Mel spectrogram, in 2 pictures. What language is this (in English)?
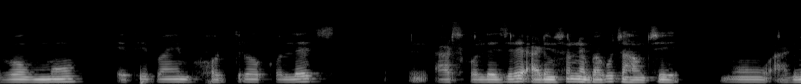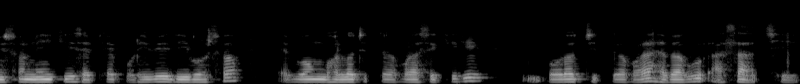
Odia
